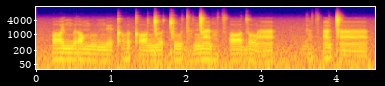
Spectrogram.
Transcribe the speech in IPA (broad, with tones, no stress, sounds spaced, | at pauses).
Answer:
ɔː˧ lʲ ŋ ʊ˧ ɾ ɔ˧ m uː˨ ŋ ʏː˨ kʼ ɔ̤˦ ʊ̯ kʼ ɔː˨ ŋ͡ǀ ʊː˨˦ ǀ uː˧ d a̤˧ ŋ͡ǀ ã˦ ɾ a̤˦ t͡sʼ ɔː˦ d u˦ lˠ ã˨˦ | ɡ a̤˧ t͡sʼ ã˦ ǀ ãː˨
